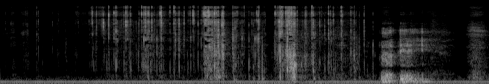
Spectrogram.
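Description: Plastic foil trading-card pack wrapper being torn open and crinkled by hand, a run of irregular crackling rips over a couple of seconds, with a shorter burst near the end.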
